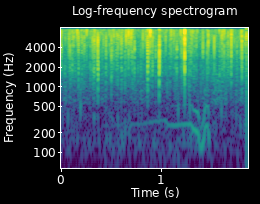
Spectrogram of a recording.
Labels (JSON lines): {"label": "biophony, cascading saw", "recorder": "SoundTrap 600 or HydroMoth"}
